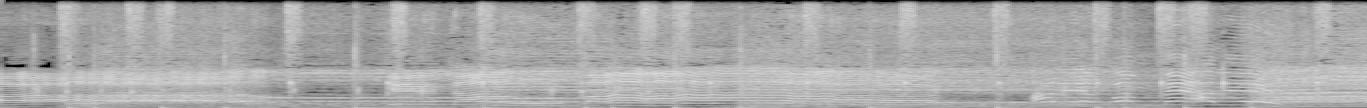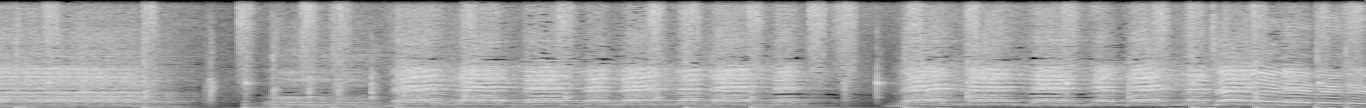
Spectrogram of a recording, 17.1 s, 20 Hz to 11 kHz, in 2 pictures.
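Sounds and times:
gospel choir singing in harmony: 0:00.0 - 0:17.0
sharp hand claps: 0:07.0 - 0:14.8.

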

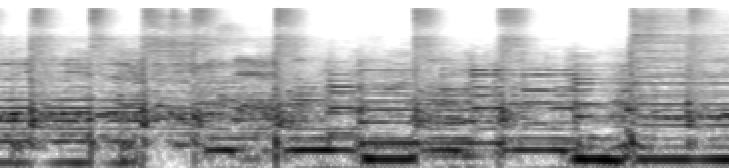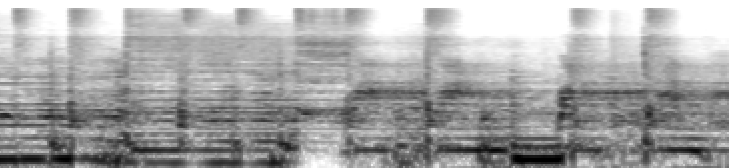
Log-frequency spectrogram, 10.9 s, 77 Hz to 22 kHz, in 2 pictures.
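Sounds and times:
live band playing rhythm and blues: 0:00.0 - 0:10.9.

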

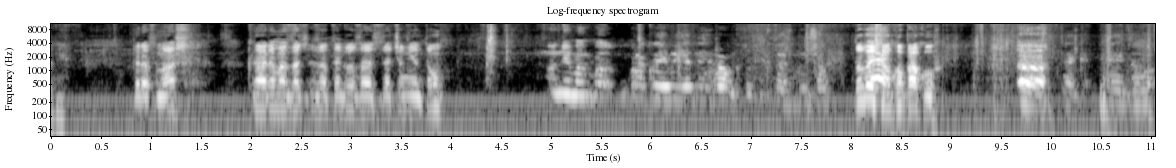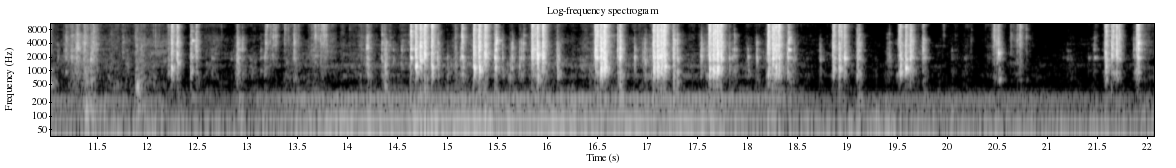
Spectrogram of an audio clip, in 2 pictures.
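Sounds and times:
metal chain clinking: 0:12.2 - 0:19.9.

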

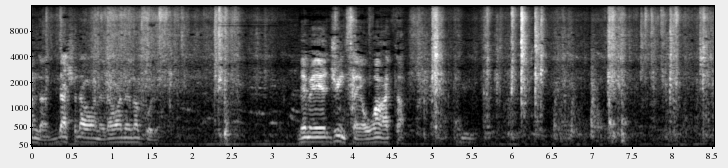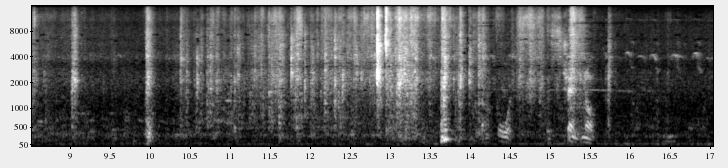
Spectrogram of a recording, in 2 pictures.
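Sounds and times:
plastic bags rustling and crinkling: 0:00.0 - 0:15.9.

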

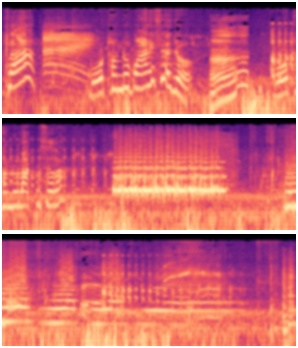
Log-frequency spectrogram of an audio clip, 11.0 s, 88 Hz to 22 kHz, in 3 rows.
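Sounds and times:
high warbling trill: 0:04.9 - 0:11.0.

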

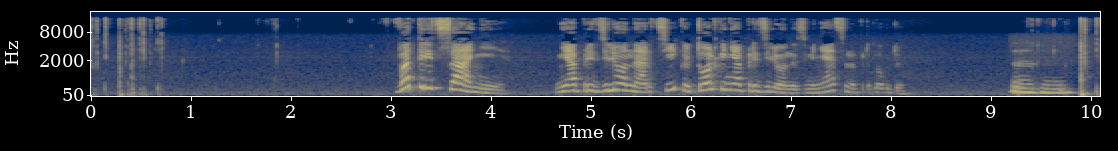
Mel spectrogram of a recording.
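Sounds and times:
computer keyboard keystrokes: 0:00.0 - 0:00.8.

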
